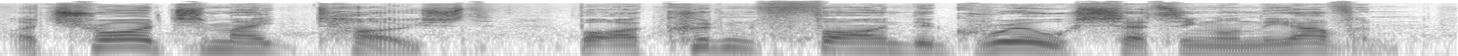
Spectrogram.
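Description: A man voicing a young male artist on a phone call, talking in an animated, playfully teasing way, his voice raised above his narrating tone. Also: a little high, normal speed, voice pushed up. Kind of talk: audio drama acting.

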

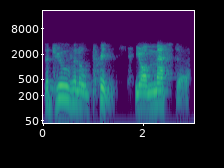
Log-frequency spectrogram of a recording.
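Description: A man's voice: mid-range voice, very animated, slow. A man playing a boastful, witty old knight, mocking and savoring his insults in a theatrical play reading. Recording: tinny phone-like sound in an echoey room.

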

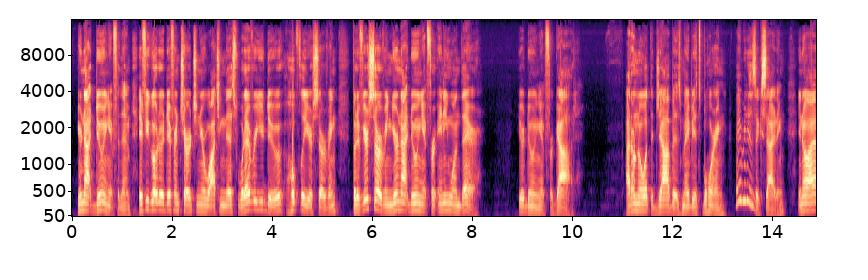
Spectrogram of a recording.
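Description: A man's voice: medium pitch, darkish tone. A man in his thirties preaching a sermon as a pastor, earnestly acting out quoted voices.

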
